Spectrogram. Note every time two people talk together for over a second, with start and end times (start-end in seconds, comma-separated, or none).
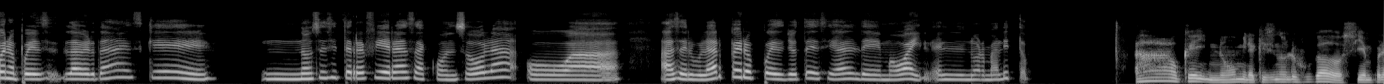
none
